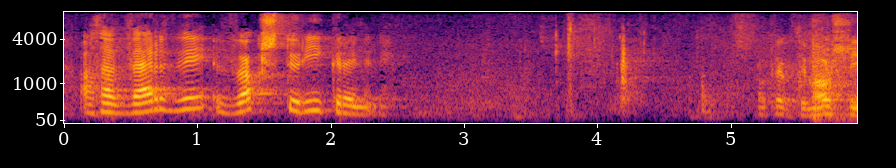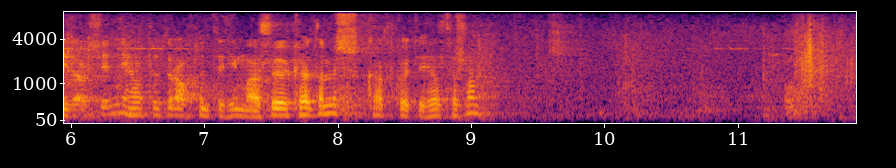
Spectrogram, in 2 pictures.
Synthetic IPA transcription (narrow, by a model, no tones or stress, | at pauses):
a̰θaðvɛɾðɪvœkst̪ʏɾikɾejnɪ̰nːɪ | awt̪ʰɛːkʏ̥t̪ʰɪmaːwlsriːðalsɪnːɪhawht̪ʏnt̪ʏɾawht̪ʏnt̪ɪθiːmaðsʏːðʏkʰɛɾt̪amɪskʰat̪kœːɥt̪ɪçjalt̪ʰasɔn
